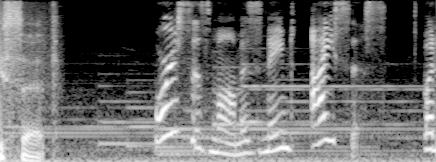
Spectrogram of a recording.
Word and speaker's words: Isis: horses mom is named isis but in ancient egyptian it's pronounced closer to isa or asa hmm how do i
